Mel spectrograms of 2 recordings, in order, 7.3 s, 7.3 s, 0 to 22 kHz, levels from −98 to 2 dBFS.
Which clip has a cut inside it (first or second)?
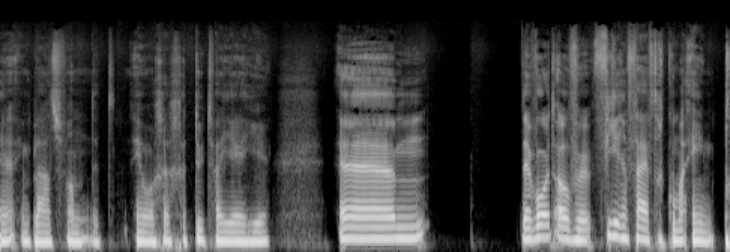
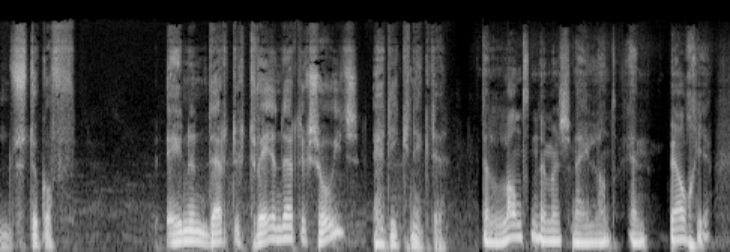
second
